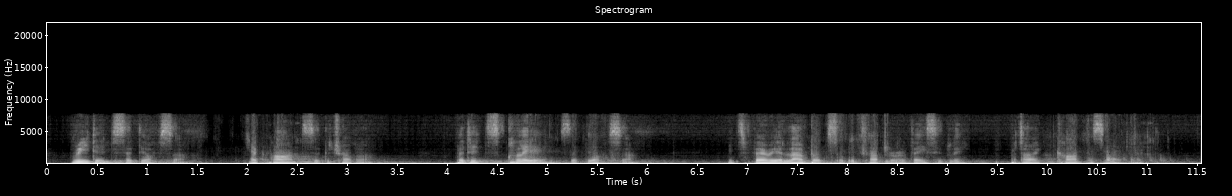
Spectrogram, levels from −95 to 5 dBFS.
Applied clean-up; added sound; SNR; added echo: neural separator model SepFormer DNS4.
